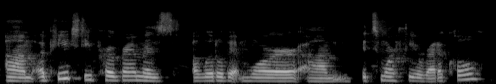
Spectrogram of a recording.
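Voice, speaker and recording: A woman answering questions in an online webinar, explaining at a measured pace with frequent ums. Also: low voice, dark tone. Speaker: program faculty answering questions. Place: home office on a video call. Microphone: computer microphone.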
